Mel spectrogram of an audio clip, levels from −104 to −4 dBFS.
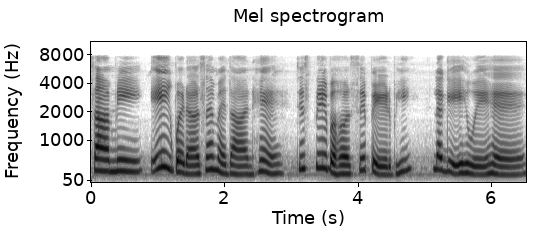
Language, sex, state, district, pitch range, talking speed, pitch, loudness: Hindi, female, Chhattisgarh, Raipur, 200-285 Hz, 130 wpm, 230 Hz, -17 LUFS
